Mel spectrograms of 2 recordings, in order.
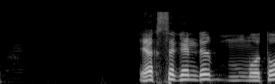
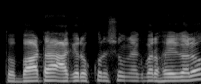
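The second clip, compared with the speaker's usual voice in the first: usual speaking voice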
